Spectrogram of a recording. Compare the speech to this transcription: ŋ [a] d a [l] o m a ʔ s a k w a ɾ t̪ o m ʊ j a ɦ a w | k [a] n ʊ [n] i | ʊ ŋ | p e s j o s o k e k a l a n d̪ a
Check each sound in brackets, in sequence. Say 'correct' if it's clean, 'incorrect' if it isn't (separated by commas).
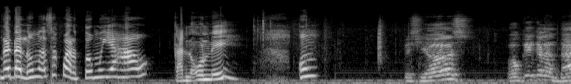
correct, correct, correct, correct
